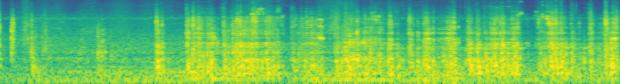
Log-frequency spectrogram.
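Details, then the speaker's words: Toro Timemaster self-propelled mower, hard to push, in service position with spark plug disconnected: irregular gritty grinding and rattling as the wheels spin; worn middle transmission bearing blamed. "And I think this bearing is no good. Right here in the middle. This middle bearing. That's what's making this noise."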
